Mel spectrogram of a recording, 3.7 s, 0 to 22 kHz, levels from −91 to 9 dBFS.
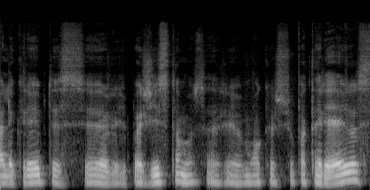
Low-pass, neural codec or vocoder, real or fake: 14.4 kHz; none; real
